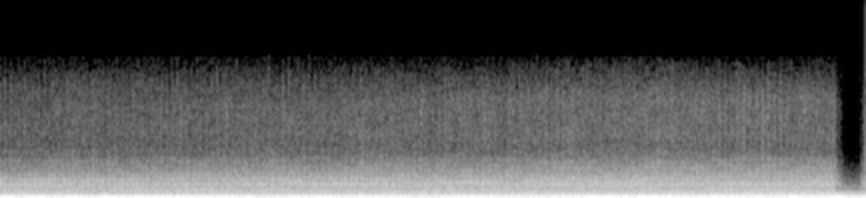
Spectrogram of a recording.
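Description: A truck engine drones steadily as it drives.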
